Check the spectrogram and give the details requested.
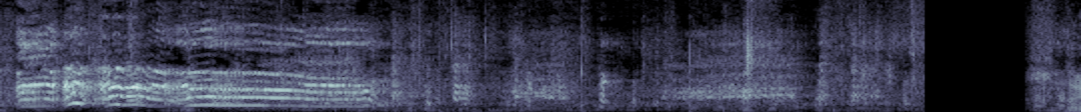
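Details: Rooster crowing on a desi poultry farm: a loud harmonic crow about two seconds long, then quieter clucking and scratchy farm noise, a brief silence and another call starting.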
